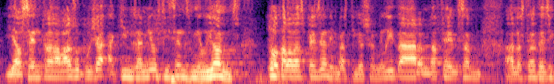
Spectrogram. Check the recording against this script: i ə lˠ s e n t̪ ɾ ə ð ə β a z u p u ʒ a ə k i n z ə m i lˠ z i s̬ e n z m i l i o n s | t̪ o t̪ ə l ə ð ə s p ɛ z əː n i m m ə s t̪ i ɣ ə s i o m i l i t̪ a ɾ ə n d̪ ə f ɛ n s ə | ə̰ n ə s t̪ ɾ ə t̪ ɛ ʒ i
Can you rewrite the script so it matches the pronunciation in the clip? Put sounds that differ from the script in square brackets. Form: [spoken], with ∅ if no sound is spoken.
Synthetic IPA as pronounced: i ə lˠ s e n t̪ ɾ ə ð ə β a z u p u ʒ a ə k i n z ə m i lˠ [s] i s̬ e n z m i l i o n s | t̪ o t̪ ə l ə ð ə s p ɛ z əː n i m [b] ə s t̪ i ɣ ə s i o m i l i t̪ a ɾ ə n d̪ ə f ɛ n s ə | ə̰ n ə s t̪ ɾ ə t̪ ɛ ʒ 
